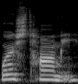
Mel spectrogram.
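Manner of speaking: mock super calm voice. Retelling what a man asked him while taking him out, imitating a super calm voice. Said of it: "but like super calm voice".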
